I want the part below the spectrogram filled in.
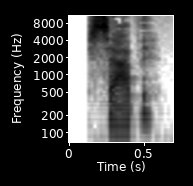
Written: zapper

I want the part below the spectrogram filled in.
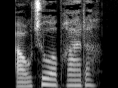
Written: autoopretter

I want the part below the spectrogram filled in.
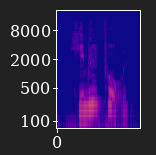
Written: himmelpol

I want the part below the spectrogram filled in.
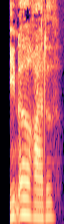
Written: indadrettet

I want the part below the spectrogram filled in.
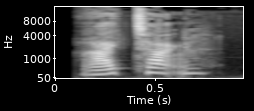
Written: REKTANGLERNES

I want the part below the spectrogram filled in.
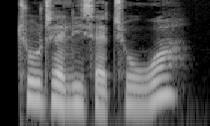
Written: totalisator

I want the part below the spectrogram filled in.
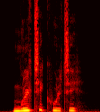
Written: multikulti

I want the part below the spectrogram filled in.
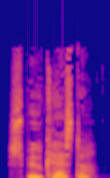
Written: spydkaster

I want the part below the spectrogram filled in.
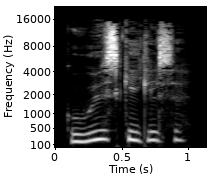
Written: gudeskikkelse

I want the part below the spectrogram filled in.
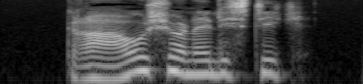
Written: graverjournalistik

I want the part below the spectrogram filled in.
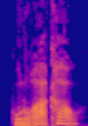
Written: honorarkrav

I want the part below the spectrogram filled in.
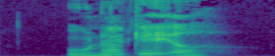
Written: undergæret

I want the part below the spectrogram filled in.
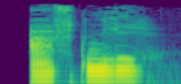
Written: aftenlig

